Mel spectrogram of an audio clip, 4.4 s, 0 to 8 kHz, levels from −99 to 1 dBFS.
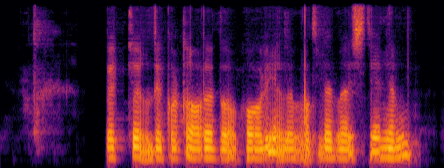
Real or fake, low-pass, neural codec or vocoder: fake; 7.2 kHz; codec, 16 kHz in and 24 kHz out, 0.6 kbps, FireRedTTS-2 codec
